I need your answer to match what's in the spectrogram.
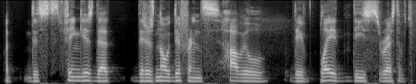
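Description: A man co-hosting a basketball podcast, explaining his points in casual, measured sports discussion. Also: medium pitch, flat delivery, darkish tone, clear, resonant tone, no room sound, clean studio sound.

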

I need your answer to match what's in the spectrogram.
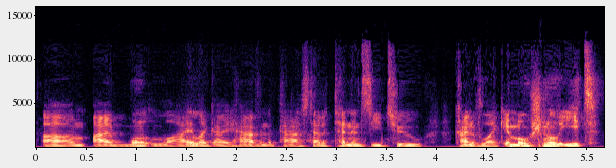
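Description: A man's voice: fairly low pitch, steady tone, normal speed, a little mellow. A man chatting casually on a podcast, in a loose, rambling way full of "um" and "you know". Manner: loose, filler-heavy. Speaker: podcast guest. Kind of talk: casual chat.

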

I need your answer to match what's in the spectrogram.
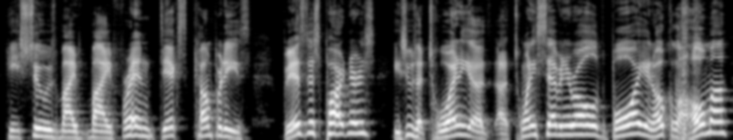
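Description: Male comic guest, deadpan, higher voice with big swings in pitch. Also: unhurried. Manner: deadpan, swings between loud and hushed asides, sing-song quoting. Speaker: comedian guest. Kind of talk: casual podcast chat.

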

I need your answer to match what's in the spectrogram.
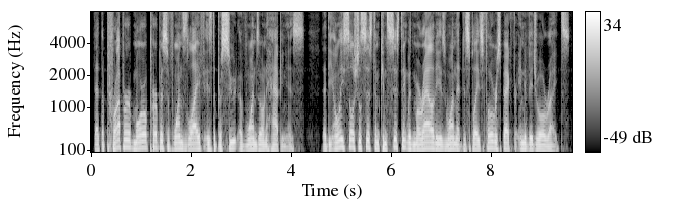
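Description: A man's voice: medium pitch, a little mellow, no room sound, clean studio sound. A man hosting a podcast, chatting casually and explaining things in a loose, rambling way. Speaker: podcast host. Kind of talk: casual chat with reading and recapping.

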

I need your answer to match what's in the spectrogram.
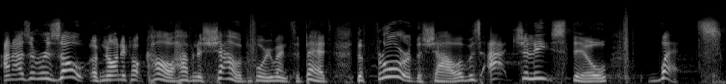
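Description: A man preaching from a church stage with a high, lively voice that swoops up and down as he tells a funny story at his own expense. His tone is bright and forward, and a long hall reverb trails every line. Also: moderate pace. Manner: humorous, self-mocking anecdote. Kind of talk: storytelling sermon.

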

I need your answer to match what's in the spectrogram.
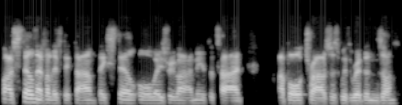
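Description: A man's voice: on the low side, level tone, brisk, fairly bright tone, dry recording. A man hosting a casual youth video call interview from his living room, chatty and upbeat. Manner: chatty, upbeat, calls people mate. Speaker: youth ministry host. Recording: dry, dull lo-fi video call audio.

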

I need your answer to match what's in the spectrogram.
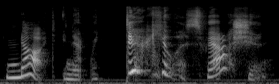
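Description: A woman voicing a small, sleepy, sulky dormouse in a storybook, complaining in a breathy, squeaky, drawn-out voice. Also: wildly swooping pitch, fairly bright tone, a little hiss or hum, heavily acted.

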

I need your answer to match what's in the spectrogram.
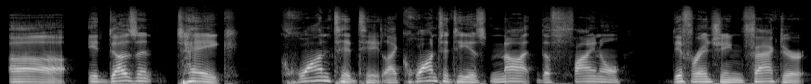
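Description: A man's voice: fairly low pitch, clean tone, no room sound, studio quality. A man giving a casual devotional talk, speaking earnestly and conversationally as he reads out statistics.

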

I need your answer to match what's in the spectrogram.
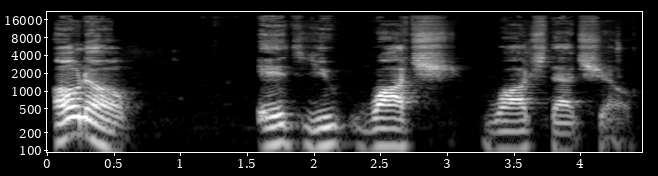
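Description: Brief: man, mid-pitched, podcast guest, loose rambling chat full of restarts. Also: animated, a little mellow, husky. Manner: rambling, halting, with many restarts. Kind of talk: casual chat.

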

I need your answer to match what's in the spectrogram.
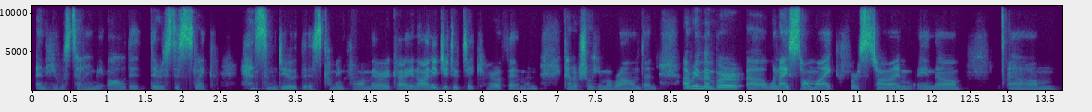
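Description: Lower-voiced woman from Romania. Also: fairly even intonation, moderate pace, a little mellow. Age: 40s. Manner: modest, laughs between phrases. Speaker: podcast guest. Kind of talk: casual interview storytelling.

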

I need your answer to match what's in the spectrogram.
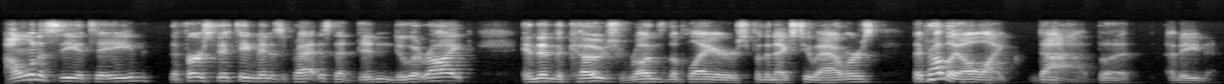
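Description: A man's voice: mid-range voice, normal speed. A man, co-hosting a podcast in casual, joking chat. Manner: joking, animated, does mock accents. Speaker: podcast co-host. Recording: dull lo-fi audio.

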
